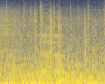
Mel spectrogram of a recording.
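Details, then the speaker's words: Tractor cab during canola windrowing with GPS autosteer engaged: steady low cab drone with a fine, continuous steering wheel rattle, normal for an autosteer motor mounted on top of the column; much quieter when steering by hand. "You can hear the rattling of the steering wheel and that's just it's just part and parcel of that sort of setup. Um where you've got a motor on top of the steering column effectively."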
